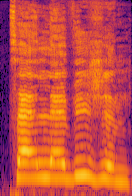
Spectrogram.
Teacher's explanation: Words like television, of course, it is the V that will be stressed.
